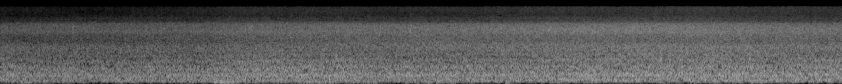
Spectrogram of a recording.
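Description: Sea waves wash ashore at Dande beach on the Konkan coast, a steady, loud, broadband surf roar that continues without a break and with no voices.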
